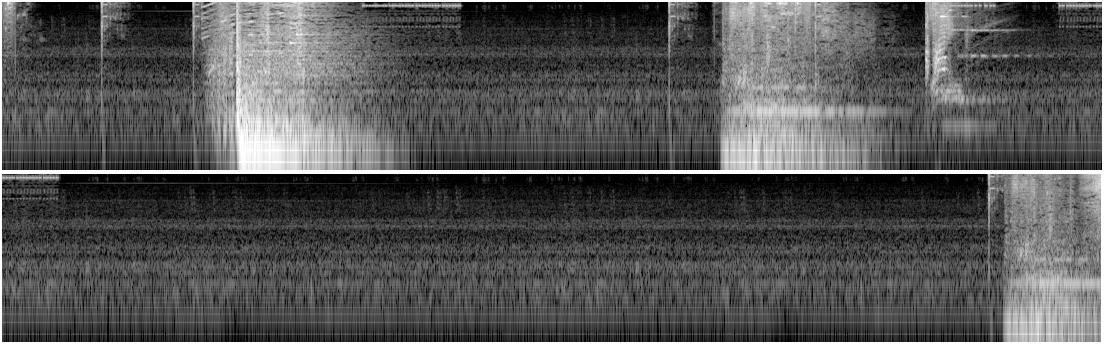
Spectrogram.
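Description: Electronic menu whooshes and chimes play now and then.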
